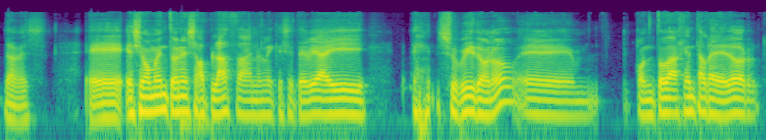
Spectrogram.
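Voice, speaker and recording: A man interviewing an actor, asking questions in a relaxed way. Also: fairly low pitch, unhurried, clean tone. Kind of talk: casual interview.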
